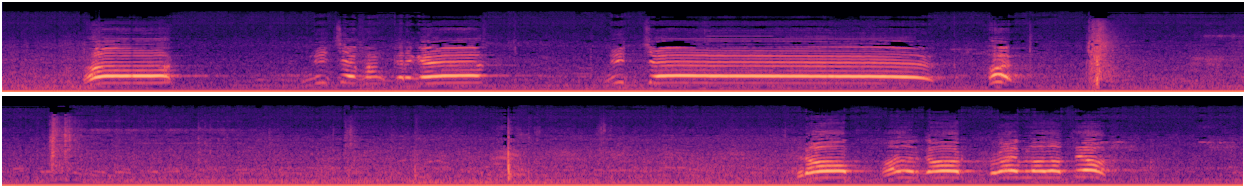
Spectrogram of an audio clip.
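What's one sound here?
A man shouts long, drawn-out parade commands outdoors.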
